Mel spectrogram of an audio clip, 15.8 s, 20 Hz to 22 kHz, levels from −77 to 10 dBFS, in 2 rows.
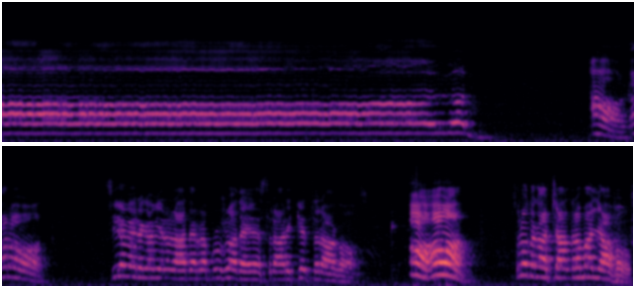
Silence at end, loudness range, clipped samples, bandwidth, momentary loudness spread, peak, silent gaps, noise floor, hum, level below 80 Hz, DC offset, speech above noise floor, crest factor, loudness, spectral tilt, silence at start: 0 s; 12 LU; under 0.1%; over 20 kHz; 12 LU; -8 dBFS; none; -63 dBFS; none; -66 dBFS; under 0.1%; 36 dB; 22 dB; -30 LUFS; -2.5 dB/octave; 0 s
